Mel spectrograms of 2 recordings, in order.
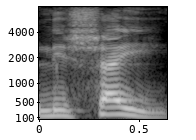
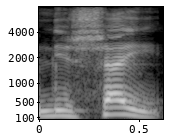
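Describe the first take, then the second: No difference in how they are said.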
